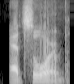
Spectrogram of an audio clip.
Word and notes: adsorb: American English

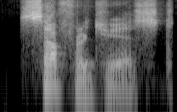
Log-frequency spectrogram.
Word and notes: suffragist: American English

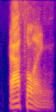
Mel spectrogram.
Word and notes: atheling: American English

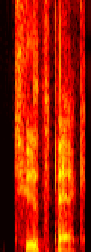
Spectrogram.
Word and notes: toothpick: American English

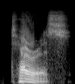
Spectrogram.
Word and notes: terrace: American English

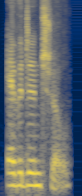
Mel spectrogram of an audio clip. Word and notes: evidential: Indian

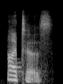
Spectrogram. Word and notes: afters: Indian

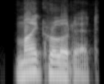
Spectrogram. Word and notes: microdot: American English

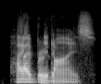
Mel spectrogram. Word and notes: hybridize: American English

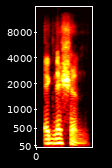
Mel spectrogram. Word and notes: ignition: American English

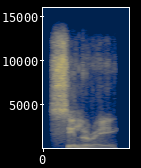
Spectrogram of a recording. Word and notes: sealery: British English

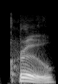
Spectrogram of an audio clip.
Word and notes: Kroo: American English

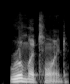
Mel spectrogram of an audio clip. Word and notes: rheumatoid: American English

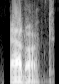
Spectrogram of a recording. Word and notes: adduct: American English

